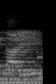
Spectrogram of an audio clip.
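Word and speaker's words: knife: लक्षात ठेवायचं एन च्या आधी जर के असेल तर क चा उच्चार करायचा नाही तर कशाचा उच्चार होणार आहे न चाच उच्चार होणार आहे म्हणून इथे बघा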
